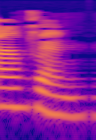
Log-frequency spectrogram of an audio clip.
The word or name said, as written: oven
